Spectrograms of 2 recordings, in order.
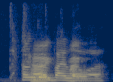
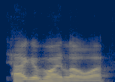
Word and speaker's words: Tagovailoa: Tagovailoa. Tagovailoa.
